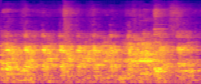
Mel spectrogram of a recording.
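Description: Electric hair clippers running with a steady buzz.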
